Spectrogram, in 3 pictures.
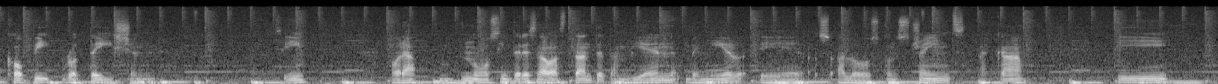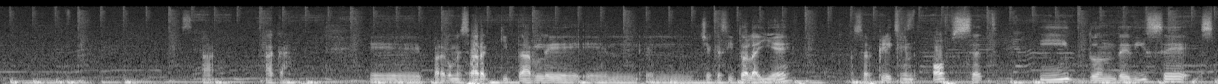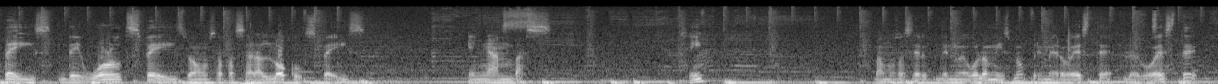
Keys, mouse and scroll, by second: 1.6 click, 5.1 middle click, 7.8 click, 9.3 right click, 10.0 right click, 14.7 click, 16.4 click, 20.7 click, 23.3 click, 25.8 click, 27.5 click, 29.6 click, 30.7 click, 34.5 right click, 35.7 shift+right click.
